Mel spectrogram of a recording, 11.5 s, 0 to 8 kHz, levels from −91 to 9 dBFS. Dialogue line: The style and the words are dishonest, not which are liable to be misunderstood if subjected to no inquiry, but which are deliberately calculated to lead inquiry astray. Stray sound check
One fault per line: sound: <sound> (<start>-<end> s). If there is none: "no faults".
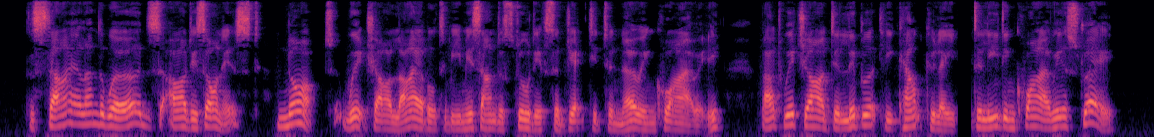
sound: dropout (9.6-9.7 s)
